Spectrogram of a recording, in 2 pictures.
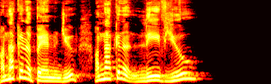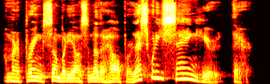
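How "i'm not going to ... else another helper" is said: plain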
